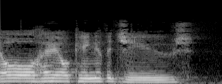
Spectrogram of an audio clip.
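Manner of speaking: play-acted derisive, jeering, drawn-out mocking delivery. Retelling how they robed him and bowed down: acting out a mocking hail. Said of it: "bowed down mockingly".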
